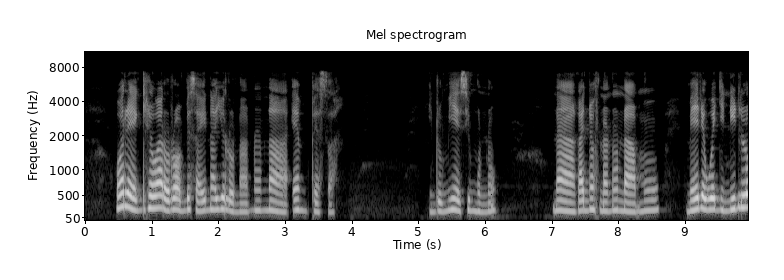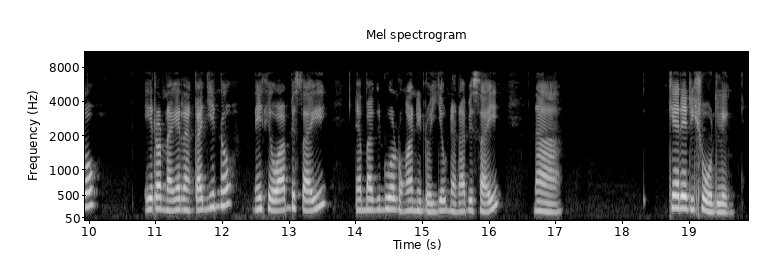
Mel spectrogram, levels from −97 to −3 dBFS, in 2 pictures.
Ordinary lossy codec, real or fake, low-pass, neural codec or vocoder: none; real; 7.2 kHz; none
